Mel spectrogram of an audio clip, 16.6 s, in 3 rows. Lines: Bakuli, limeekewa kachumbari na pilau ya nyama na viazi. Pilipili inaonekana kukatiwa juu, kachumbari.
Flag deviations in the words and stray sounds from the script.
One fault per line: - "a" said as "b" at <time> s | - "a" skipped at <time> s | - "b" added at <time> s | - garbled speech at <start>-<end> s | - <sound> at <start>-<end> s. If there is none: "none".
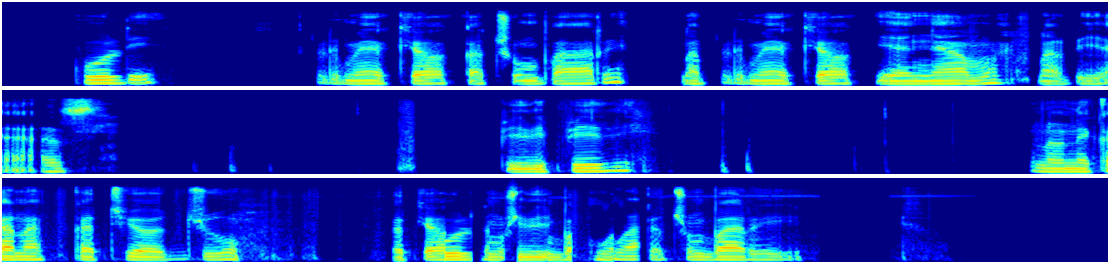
- "pilau" said as "limeekewa" at 3.6 s
- garbled speech at 13.0-14.3 s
